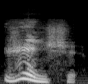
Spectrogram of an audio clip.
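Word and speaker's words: женьши (认识): Знать кого-то – это не «джидао», как в первом случае, а «женьши». Сначала слог, произносимый с четвертым тоном, а затем с легким.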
